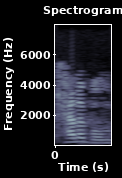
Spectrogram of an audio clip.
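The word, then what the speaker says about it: Celeborn: of strange to me all the c's are supposed to be pronounced it was weird i never thought that well i i i was fine with like keller born but i'd always thought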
